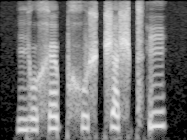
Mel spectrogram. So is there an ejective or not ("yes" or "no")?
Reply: yes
